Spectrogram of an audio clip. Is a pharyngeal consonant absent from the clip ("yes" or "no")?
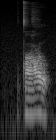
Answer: no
